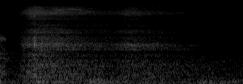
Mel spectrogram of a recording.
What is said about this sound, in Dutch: Naar beneden, 1, 2, 3, adem uit.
